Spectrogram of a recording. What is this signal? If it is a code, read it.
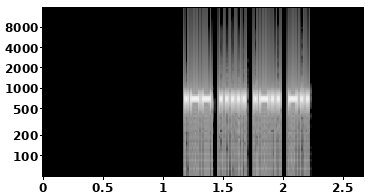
Morse code, heard as a keyed tone, about 53 wpm, 700 Hz. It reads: W5LD
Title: USA Call Signs - 6x Character Spacing - 50wpm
